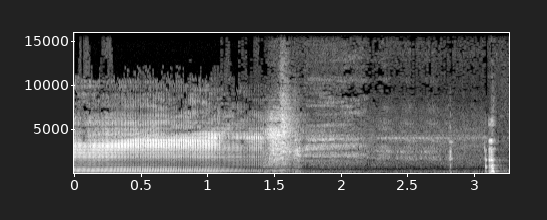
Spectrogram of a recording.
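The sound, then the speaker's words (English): A loud, buzzy fart with a wavering pitch lasts about a second, then fades into quiet rustling broken by a couple of sharp clicks near the end. “Good farts.”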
